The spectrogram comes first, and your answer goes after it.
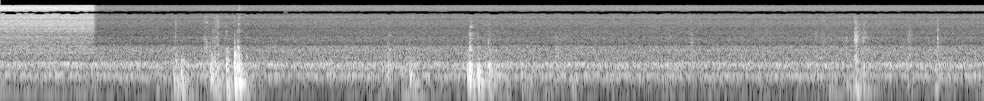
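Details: Japanese honey bees of a colony built inside someone's storehouse, being removed: a continuous low, even buzzing hum under scattered knocking and thumping sounds, with a short hissy burst at the very start.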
